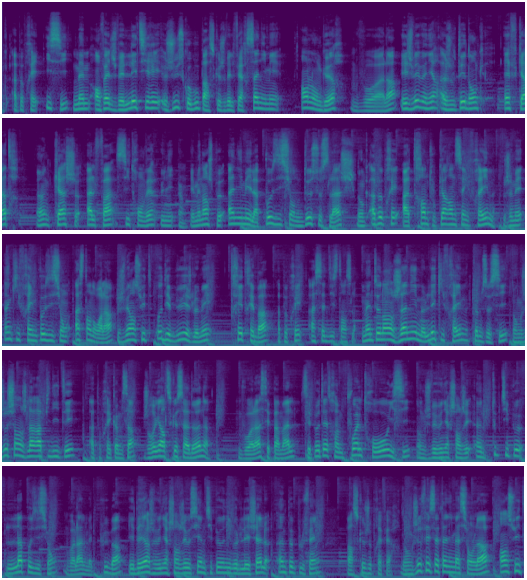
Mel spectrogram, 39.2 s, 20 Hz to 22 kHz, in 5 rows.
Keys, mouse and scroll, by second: 2.3 click, 6.1 click, 6.2 click, 10.3 click, 13.1 click, 15.9 click, 20.5 click, 24.0 click, 25.5 click, 27.9 click, 29.8 click, 33.1 click, 36.6 click, 37.8 Return, 37.8 b, 38.8 u, 38.9 click.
